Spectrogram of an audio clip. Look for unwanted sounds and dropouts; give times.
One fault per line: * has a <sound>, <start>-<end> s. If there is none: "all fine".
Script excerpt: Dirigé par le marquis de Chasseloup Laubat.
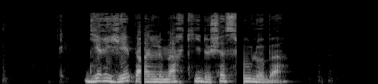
* has a dropout, 1.4-1.4 s
* has a dropout, 2.4-2.4 s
